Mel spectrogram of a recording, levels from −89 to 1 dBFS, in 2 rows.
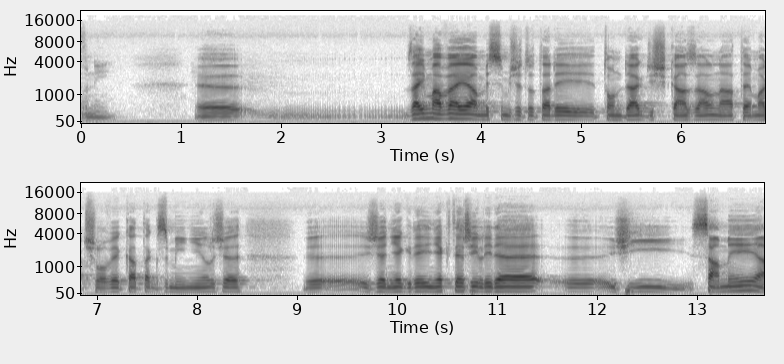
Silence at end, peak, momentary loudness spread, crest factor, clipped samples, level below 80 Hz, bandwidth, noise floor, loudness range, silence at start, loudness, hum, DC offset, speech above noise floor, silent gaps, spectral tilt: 0 s; -4 dBFS; 14 LU; 24 dB; under 0.1%; -64 dBFS; 19 kHz; -56 dBFS; 5 LU; 0 s; -27 LUFS; none; under 0.1%; 27 dB; none; -2.5 dB/octave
